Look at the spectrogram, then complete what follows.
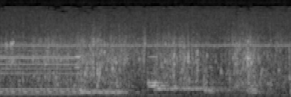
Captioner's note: water splashing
